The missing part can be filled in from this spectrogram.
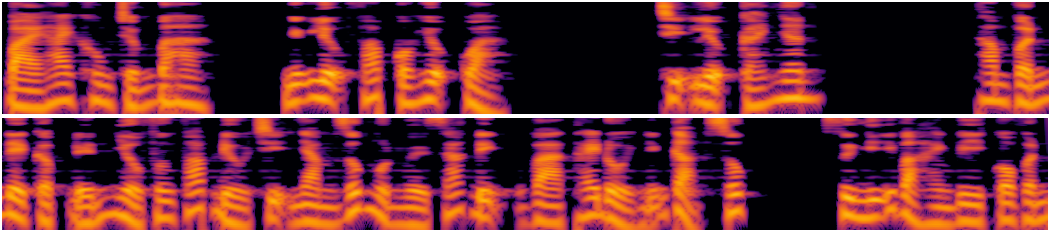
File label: Male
